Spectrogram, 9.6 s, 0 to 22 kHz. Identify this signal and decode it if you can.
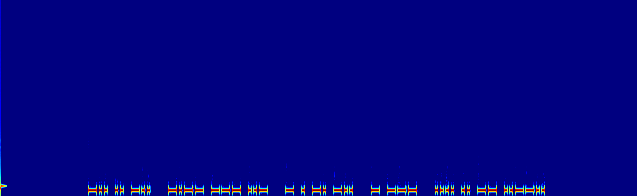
Morse code, heard as a keyed tone, about 32 wpm, 700 Hz. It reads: DID YOU TEND TO HIM?
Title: Sentences from Top 1000 Words - Review Part 5 - 30wpm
